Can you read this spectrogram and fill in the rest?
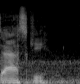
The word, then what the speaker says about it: ASCII: Albrecht says it's pronounced ASCII. A-S-C-I-I.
